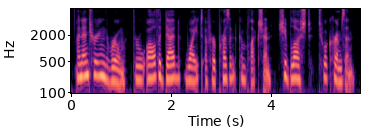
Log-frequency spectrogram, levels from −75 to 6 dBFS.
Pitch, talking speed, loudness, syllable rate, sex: 205 Hz, 185 wpm, -17 LUFS, 5.1 syllables/s, female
